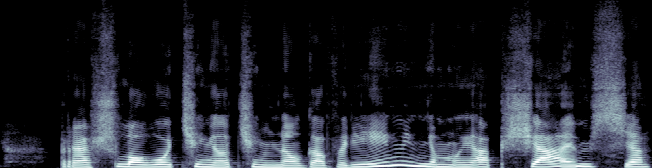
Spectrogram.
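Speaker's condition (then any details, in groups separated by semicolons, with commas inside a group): Cerebral palsy; no wheelchair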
